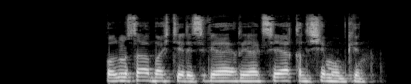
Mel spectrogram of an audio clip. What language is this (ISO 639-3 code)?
uig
